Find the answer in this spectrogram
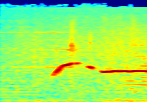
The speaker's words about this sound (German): als ihr Freund Alf fröhlich pfeifend auf sie zukam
